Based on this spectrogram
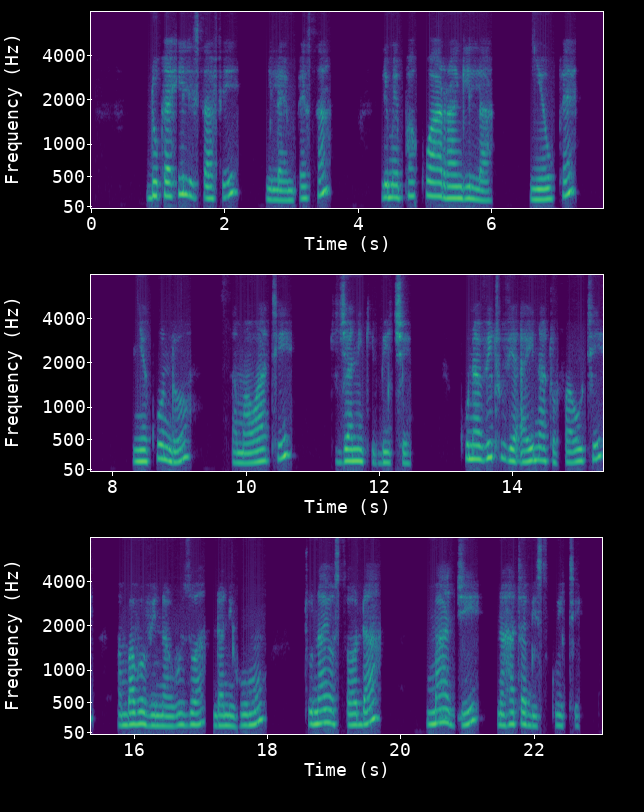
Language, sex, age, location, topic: Swahili, female, 25-35, Kisumu, finance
